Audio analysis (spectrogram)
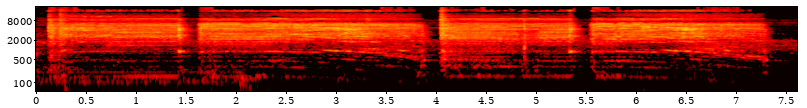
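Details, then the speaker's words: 2017 Ford Kuga Titanium X electric parking brake motors retracting into service mode for rear brake pad replacement, triggered by ignition on, accelerator held down, parking brake lifted, ignition cycled; several seconds of whirring motor runs with brief pauses. "And then you push and hold the accelerator button, the accelerator pedal, push it down, and then lift up on the parking brake, like that. And then you press the ignition off, and then back on, and then you can"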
